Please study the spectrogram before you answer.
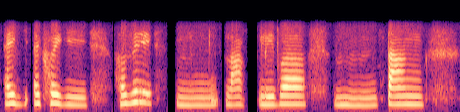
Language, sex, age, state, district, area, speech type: Manipuri, female, 18-30, Manipur, Kangpokpi, urban, conversation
